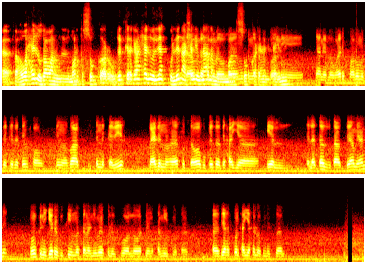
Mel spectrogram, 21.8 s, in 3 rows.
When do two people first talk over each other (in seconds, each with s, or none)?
3.7 s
